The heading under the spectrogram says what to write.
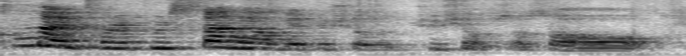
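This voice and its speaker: Woman preacher doing a high, wailing male debtor in a sermon; roomy, far-off sound. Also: animated, creaky, a little mellow, a little hiss or hum. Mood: pleading. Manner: wailing, drawn-out begging. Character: desperate male debtor servant, pleading and groveling. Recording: roomy hall from a distance.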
